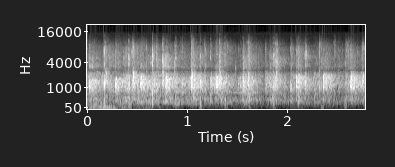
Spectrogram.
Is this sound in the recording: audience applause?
yes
